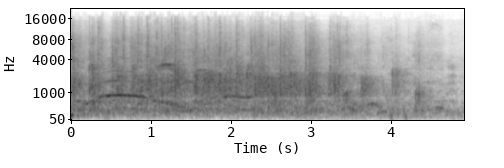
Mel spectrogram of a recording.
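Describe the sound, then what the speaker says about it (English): Comedy show audience applauding, a full steady clatter of many hands that gradually thins and fades toward the end, with a few faint voices or whoops over it. "Round of applause for yourselves"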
